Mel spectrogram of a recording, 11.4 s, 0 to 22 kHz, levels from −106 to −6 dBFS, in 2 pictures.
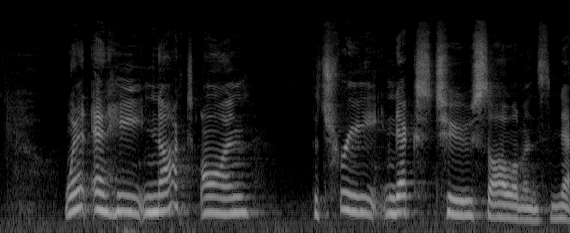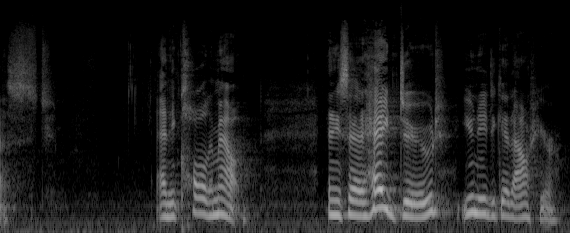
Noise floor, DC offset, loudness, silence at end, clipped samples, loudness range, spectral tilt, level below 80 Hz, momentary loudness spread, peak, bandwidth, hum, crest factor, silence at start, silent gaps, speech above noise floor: -80 dBFS; under 0.1%; -49 LUFS; 0.1 s; under 0.1%; 7 LU; -4 dB/octave; -84 dBFS; 13 LU; -28 dBFS; 15.5 kHz; none; 22 dB; 0.65 s; none; 31 dB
